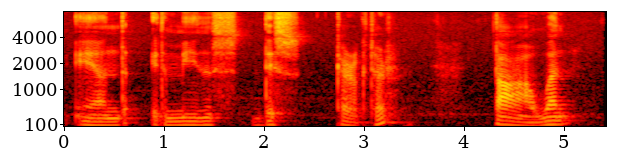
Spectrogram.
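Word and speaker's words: 大宛: Dawan. Or some people pronounce it as Dayuan.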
